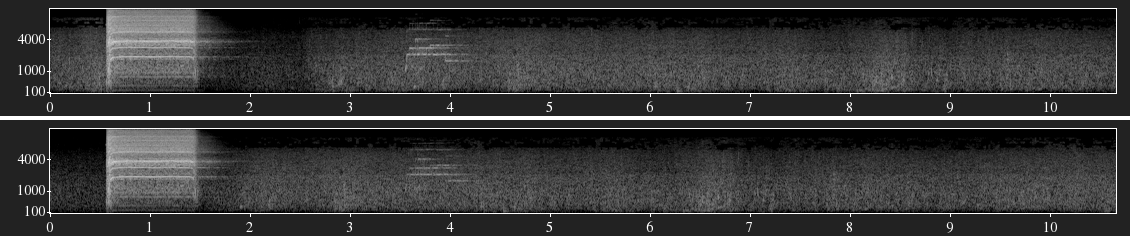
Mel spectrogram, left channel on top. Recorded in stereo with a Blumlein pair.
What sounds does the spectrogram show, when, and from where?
0.6 s a drill: straight ahead, 0.7 m
3.5 s a ringtone: 60° left, 8.5 m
